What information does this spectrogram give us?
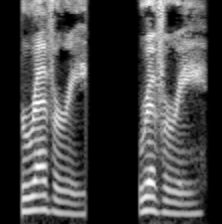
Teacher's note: Stress rev and keep er soft.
